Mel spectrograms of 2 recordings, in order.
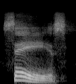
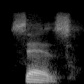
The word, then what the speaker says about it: says: So you look at it and you say says, but really a native speaker would say this word says.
